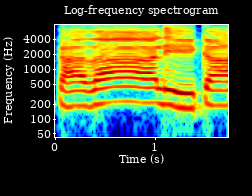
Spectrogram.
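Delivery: "কাযালিকা" very slow, za held one alif, ka short; stretched za. Shown as a demonstration. Teacher shows the stretch on za, not on ka. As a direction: hold the middle vowel of "কাযালিকা". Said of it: "তাহলে কিভাবে পড়ব?".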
